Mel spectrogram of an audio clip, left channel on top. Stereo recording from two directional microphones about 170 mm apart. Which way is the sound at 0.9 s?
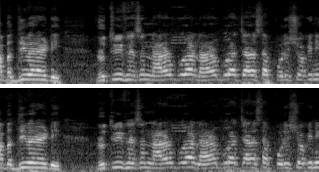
85° left.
